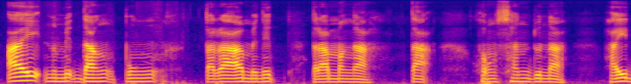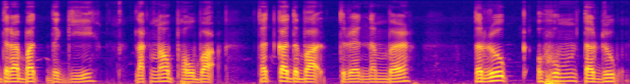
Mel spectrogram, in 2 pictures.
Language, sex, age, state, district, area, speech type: Manipuri, male, 18-30, Manipur, Kangpokpi, urban, read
